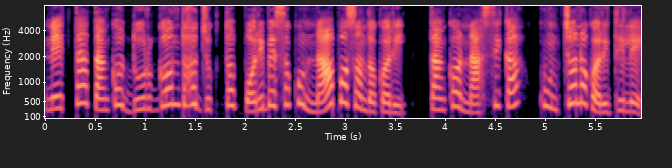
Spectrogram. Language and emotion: Odia, disgusted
